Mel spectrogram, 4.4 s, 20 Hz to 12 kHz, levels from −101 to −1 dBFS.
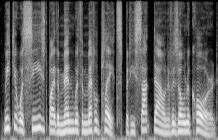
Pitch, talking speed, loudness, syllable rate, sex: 165 Hz, 250 wpm, -15 LUFS, 5.5 syllables/s, male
